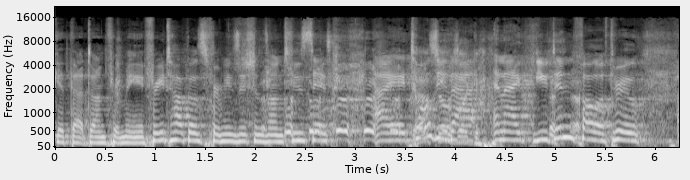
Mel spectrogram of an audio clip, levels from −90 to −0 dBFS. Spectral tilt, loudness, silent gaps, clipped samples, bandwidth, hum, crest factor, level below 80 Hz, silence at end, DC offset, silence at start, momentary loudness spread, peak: -4 dB/octave; -14 LUFS; none; under 0.1%; 16.5 kHz; none; 12 dB; -34 dBFS; 0 s; 0.1%; 0 s; 2 LU; -2 dBFS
